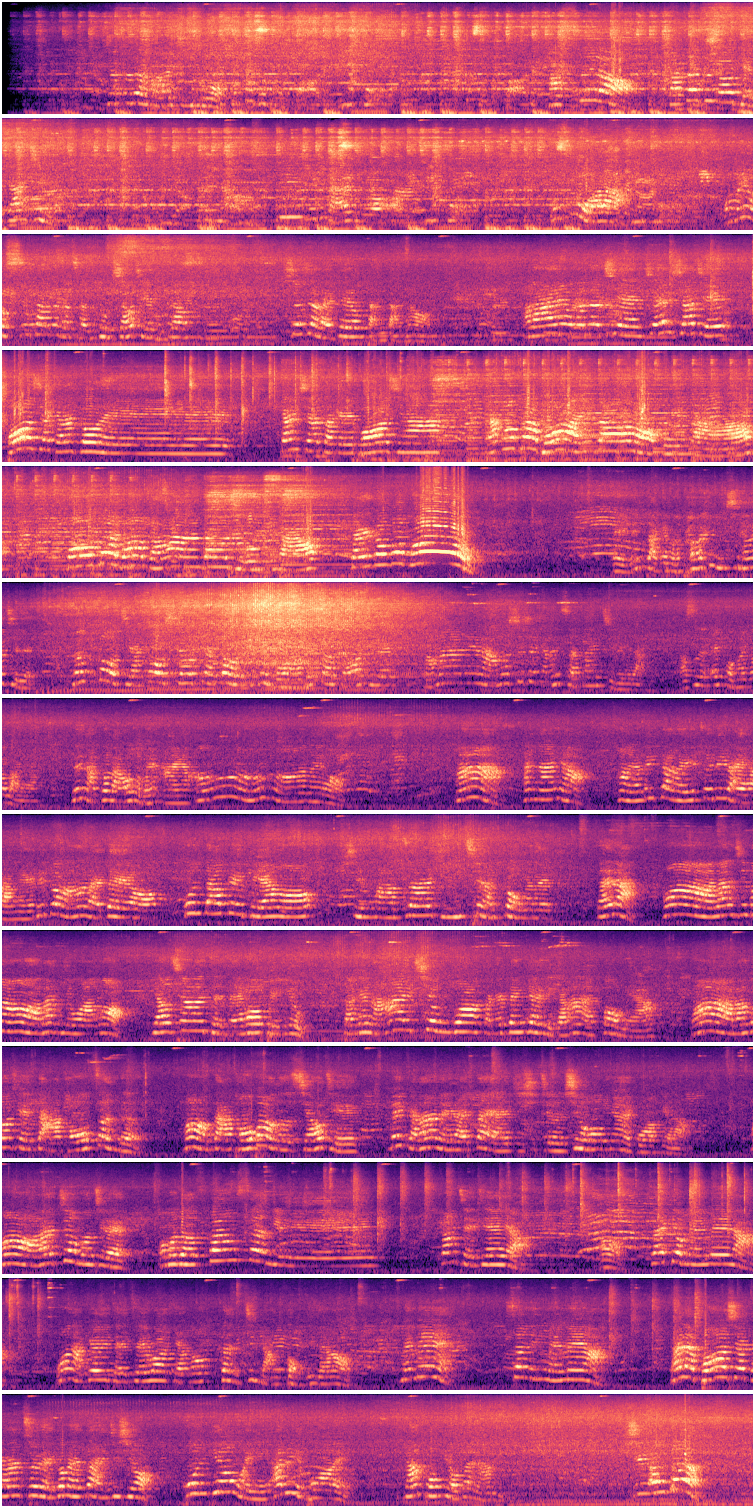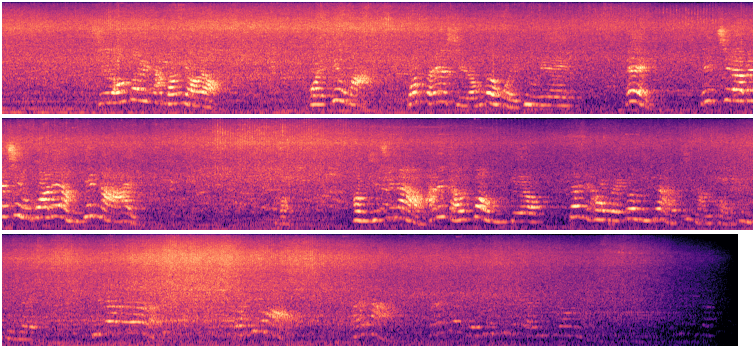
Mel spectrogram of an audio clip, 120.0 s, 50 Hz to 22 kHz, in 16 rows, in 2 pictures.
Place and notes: Recreation party, Moderator was speaking erotic words, Zoom H4n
